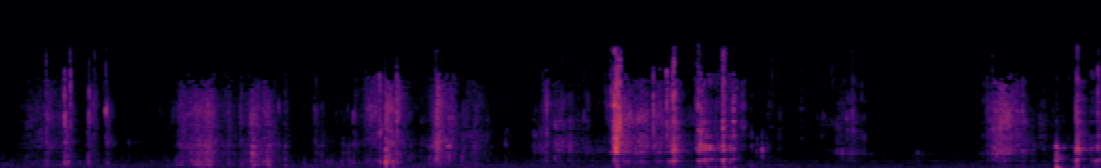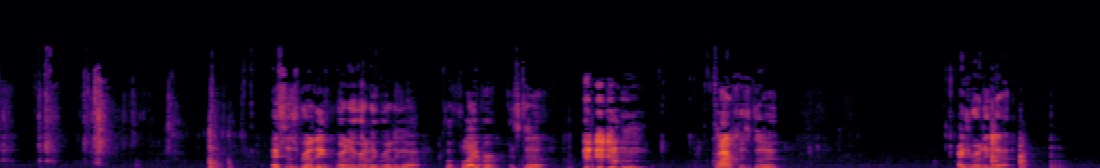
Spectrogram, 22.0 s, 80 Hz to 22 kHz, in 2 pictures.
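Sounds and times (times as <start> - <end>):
person chewing crunchy food: 0.8 - 13.0.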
